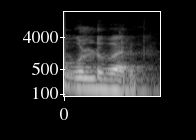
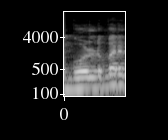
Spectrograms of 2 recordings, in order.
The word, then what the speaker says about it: Guldberg: तो ये लॉ जो था वो दिया गया था पीटर वेग और केटो गुल्डबर्ग। ये गोल्डबर्ग नहीं है, ध्यान से, ये गुल्डबर्ग है, GULDBERG।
